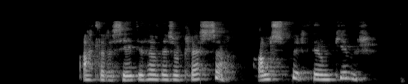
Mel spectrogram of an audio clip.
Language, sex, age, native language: Icelandic, female, 30-39, Icelandic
